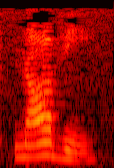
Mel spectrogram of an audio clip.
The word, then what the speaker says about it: Nabi: Prophet, Nabi, N-A-B-I, pronounced Navi, Strong's Concordance number 5030.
